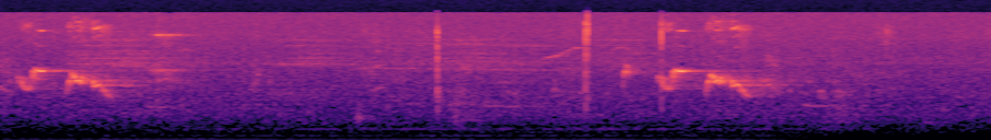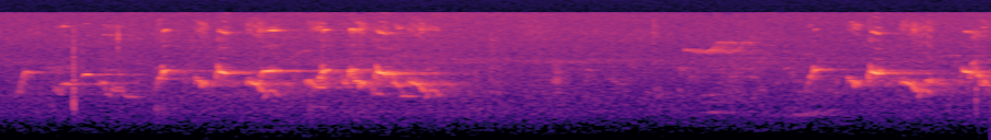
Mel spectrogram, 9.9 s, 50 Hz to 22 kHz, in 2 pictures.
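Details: Wild red-whiskered bulbul giving fast, heated fighting song while being trapped with a decoy bird, 23 March 2018, Vietnam; clear whistled bursts of rapid warbling notes in phrases separated by short pauses, a few sharp clicks between.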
